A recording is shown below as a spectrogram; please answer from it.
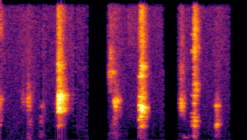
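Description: Near silence with a few faint, short clicks of computer keyboard keystrokes as a command is typed.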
